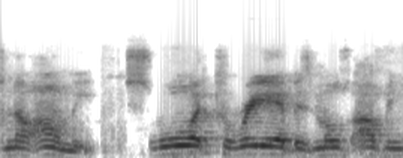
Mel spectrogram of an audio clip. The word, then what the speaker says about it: Naomi: Underneath that, bottom of page 95, it says Naomi is pronounced Naomi.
